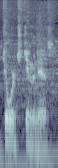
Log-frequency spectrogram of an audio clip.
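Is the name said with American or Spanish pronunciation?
American. The name has an American English pronunciation.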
